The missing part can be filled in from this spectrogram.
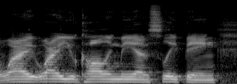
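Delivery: irritated, upset, loud yelling outburst. Telling a story about a man woken by a phone call, retelling an upset yell. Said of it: "he's yelling".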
